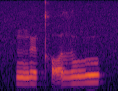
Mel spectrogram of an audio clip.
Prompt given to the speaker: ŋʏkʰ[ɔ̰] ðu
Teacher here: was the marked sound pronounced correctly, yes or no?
yes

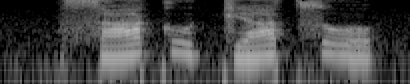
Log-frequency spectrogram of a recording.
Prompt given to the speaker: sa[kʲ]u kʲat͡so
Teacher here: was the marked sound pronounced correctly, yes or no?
no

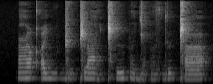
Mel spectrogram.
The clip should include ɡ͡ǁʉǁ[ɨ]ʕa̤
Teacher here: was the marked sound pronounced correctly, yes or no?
yes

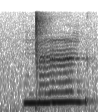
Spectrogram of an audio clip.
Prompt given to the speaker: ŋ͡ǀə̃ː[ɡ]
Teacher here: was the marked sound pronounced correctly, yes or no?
yes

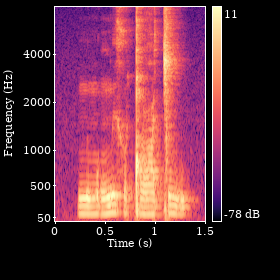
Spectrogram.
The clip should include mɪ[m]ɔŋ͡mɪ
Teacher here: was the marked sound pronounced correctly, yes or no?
yes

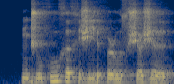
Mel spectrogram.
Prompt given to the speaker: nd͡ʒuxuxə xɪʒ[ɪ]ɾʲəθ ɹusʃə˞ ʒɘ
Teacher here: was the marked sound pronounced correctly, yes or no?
no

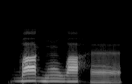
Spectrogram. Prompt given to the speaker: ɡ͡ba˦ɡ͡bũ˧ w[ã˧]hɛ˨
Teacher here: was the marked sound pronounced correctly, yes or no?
no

